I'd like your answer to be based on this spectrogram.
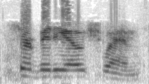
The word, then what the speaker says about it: Servidio-Schwinn: Elena, say your last names for me because I fuck it up. – Servidio-Schwinn. – All right. Elena Servidio-Schwinn. – Yeah, okay. – Yes. – I said it right. – It sounds like a video store on a bicycle.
